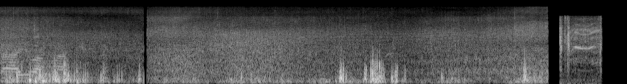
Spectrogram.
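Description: Small waves washing up a sandy beach, with wind blowing on the microphone. A voice is heard briefly at the start and again about halfway through.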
